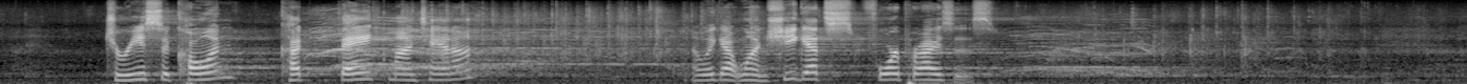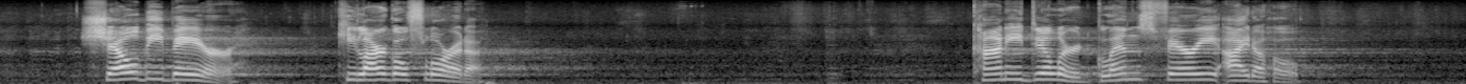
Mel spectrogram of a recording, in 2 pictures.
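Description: An elderly woman speaks calmly into a microphone, with pauses.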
